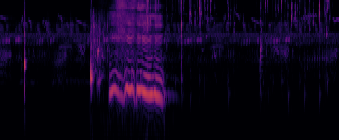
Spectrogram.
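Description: Cartoon frog croaking: one wavering, warbling croak about a second in, lasting about a second. A short sharp click comes just before it.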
